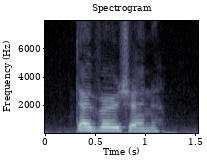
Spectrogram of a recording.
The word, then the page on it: diversion: American English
